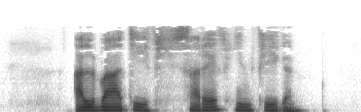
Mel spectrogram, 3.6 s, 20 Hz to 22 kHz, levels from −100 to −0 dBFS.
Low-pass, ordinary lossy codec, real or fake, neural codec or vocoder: 9.9 kHz; MP3, 32 kbps; fake; autoencoder, 48 kHz, 32 numbers a frame, DAC-VAE, trained on Japanese speech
